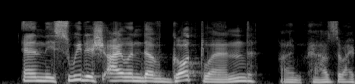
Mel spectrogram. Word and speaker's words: Gotland: the Swedish island of Gotland. How's my pronunciation on that one? Gotland. Like got milk, but land, right?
